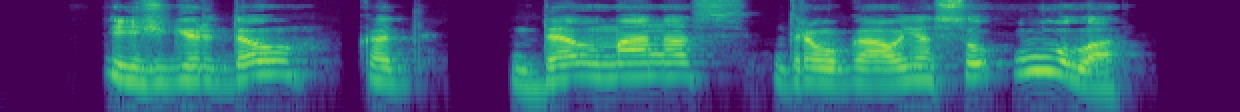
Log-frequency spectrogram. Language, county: Lithuanian, Kaunas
